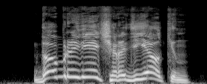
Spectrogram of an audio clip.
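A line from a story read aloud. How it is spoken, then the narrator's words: Woman shouting. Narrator (Russian): закричал женский голос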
